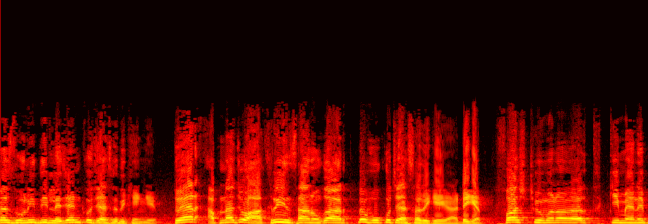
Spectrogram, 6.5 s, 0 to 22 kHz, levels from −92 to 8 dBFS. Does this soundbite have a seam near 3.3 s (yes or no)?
no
